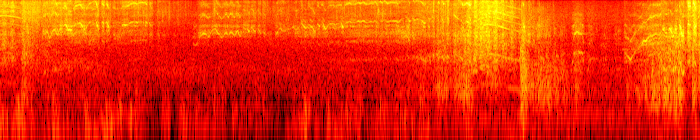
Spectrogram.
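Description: Traxxas Bigfoot RC monster truck's brushed electric motor and gears whining, rising and falling in pitch as it speeds up and slows, with its tyres on grass and dirt. It is loudest at the start, about seven seconds in and near the end, and quieter in between.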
